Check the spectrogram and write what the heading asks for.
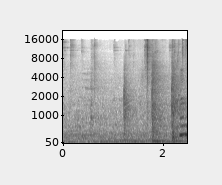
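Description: Footsteps on stairwell stairs: a few sharp footfalls in the second half, after a quiet start.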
